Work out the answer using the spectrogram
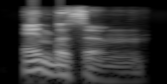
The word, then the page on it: embosom: British English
